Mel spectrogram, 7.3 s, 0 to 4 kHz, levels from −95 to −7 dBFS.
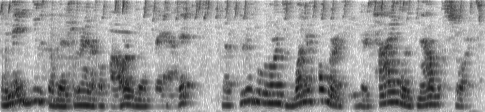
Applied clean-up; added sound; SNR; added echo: classical method WPE with log-MMSE.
